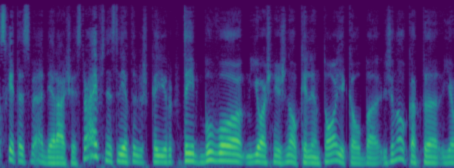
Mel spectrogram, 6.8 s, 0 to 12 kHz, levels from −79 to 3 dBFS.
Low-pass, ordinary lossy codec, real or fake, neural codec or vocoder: 10.8 kHz; MP3, 48 kbps; fake; codec, 16 kHz in and 24 kHz out, 0.9 kbps, LongCat-Audio-Codec, four codebook decoder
